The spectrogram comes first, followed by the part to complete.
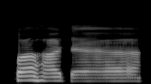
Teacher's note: دال کے اوپر کھڑا زبر ہے، تو دال کو کھینچ کے پڑھنا ہے۔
